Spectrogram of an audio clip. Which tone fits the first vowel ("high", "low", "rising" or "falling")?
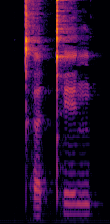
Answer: rising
